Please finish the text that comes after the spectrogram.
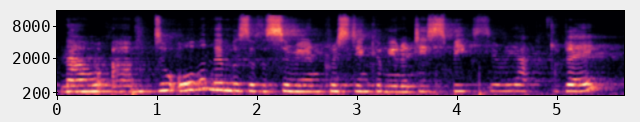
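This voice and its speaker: A woman interviewing a guest before an audience, polite and measured, with frequent ums. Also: high voice, fairly even intonation, darkish tone, reverberant, big-room sound, slight background noise.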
